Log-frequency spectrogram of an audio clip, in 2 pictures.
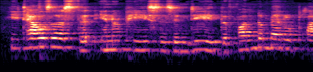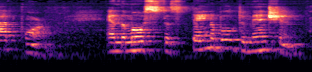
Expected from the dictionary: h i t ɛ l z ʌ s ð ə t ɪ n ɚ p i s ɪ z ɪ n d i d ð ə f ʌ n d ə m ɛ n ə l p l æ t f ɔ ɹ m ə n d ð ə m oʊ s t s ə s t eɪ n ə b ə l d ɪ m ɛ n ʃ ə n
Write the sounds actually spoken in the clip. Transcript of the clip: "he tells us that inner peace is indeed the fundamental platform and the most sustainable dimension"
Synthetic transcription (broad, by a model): h i t ɛ l z ʌ s ð ə t ɪ n ɚ p i s ɪ z ɪ n d i d ð ə f ʌ n d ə m ɛ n l p l æ t f ɔ ɹ m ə n ð ə m oʊ s t s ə s t eɪ n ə b l d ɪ m ɛ n ʃ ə n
